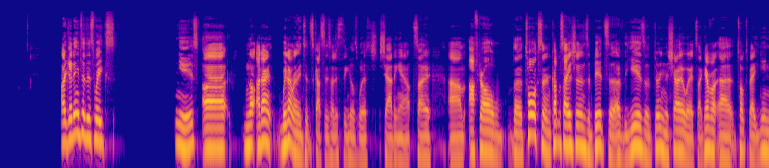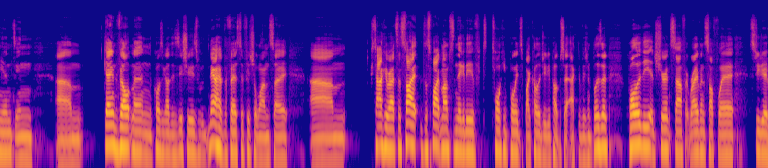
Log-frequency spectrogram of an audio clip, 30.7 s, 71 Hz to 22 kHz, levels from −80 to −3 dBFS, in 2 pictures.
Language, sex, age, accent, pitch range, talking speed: English, male, 20-39, Australian, 105-145 Hz, 185 wpm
